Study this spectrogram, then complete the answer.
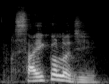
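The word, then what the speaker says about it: psychology: এটাও চারটি সিলেবেল হয়েছে সাইকোলজি পি সাইলেন্ট তোমরা এই জায়গায় লক্ষ্য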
